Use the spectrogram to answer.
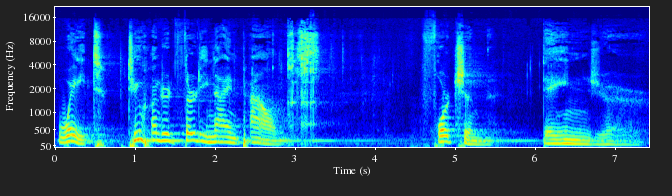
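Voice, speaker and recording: An actor playing a dramatic announcer of a 1940s radio detective show, speaking in portentous, clipped phrases. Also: male voice, mid-range voice, sing-song, extremely slow, long pauses, background noise, heavily acted. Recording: echoey hall, music behind.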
